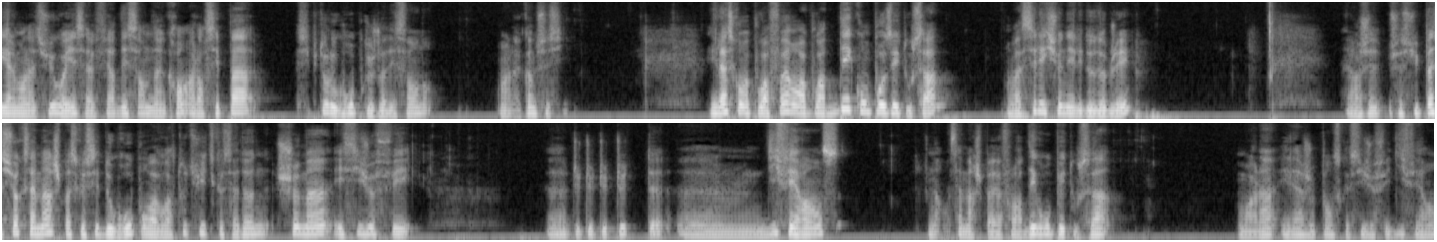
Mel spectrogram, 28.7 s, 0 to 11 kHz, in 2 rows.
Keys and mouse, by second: 0.5 click, 3.2 click, 4.6 click, 5.7 click, 7.5 click, 10.8 shift+click, 16.7 click, 22.0 click, 25.3 click, 27.8 click.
